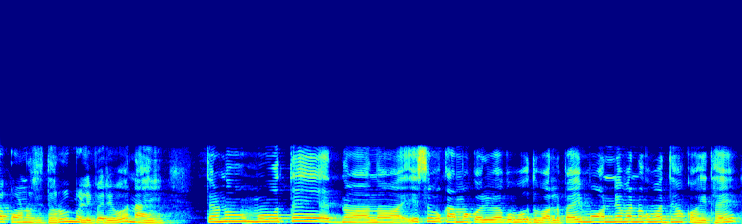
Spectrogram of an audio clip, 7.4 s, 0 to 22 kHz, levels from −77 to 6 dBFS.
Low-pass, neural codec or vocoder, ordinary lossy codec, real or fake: none; none; none; real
